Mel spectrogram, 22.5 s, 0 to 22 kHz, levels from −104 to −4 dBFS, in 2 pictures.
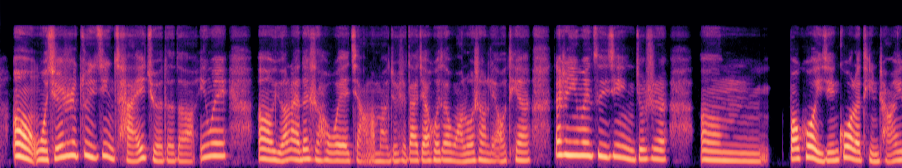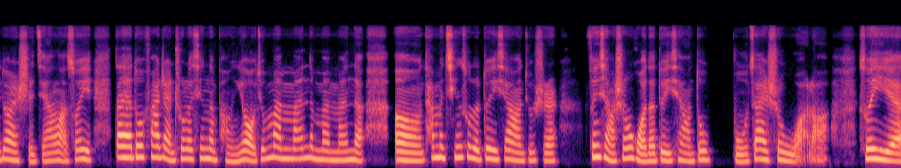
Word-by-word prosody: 嗯， 250 -10 +7
我 220 0 +4
其 245 +5 +2
实 295 - +3
是 310 -1 +4
最 295 -4 +1
近 275 -3 0
才 190 +2 -1
觉 190 -8 -3
得 180 0 -6
的， 175 -1 -7
因 270 +4 -1
为， 300 0 +2 0.4
呃， 225 -3 +3
原 195 0 0
来 220 -2 +1
的 225 +2 +1
时 220 -2 -3
候 195 +1 -3
我 190 0 -1
也 185 0 +1
讲 180 -1 -7
了 - - -7
嘛， 175 -1 -6
就 180 0 -7
是 190 - -7
大 195 +1 -2
家 190 -1 -1
会 200 0 -2
在 200 0 -1
网 170 -3 -4
络 185 +2 -1
上 195 -1 -3
聊 180 -1 -6
天， 195 0 -3 0.3
但 320 0 +4
是 325 -1 +6
因 315 0 +6
为 310 -1 +5
最 295 -3 +2
近 270 -6 0
就 225 +1 -1
是， 225 -2 -2 0.4
嗯， 190 -4 -2 0.2
包 230 +1 +5
括 255 -1 +6
已 185 - +2
经 195 +2 0
过 260 +2 +4
了 205 - +4
挺 185 -3 -4
长 180 +2 -5
一 205 - -1
段 215 -3 0
时 165 -4 -4
间 180 +2 -5
了， 195 0 -1
所 215 +4 -3
以 210 -2 0 0.2
大 265 0 +4
家 260 0 +7
都 270 0 +2
发 265 0 0
展 235 -6 0
出 230 +3 -3
了 225 -1 0
新 235 +1 -3
的 225 - +1
朋 175 -4 -6
友。 195 -2 +2
就 225 - -4
慢 255 0 0
慢 235 +2 -2
地 255 - -1
慢 215 -2 -1
慢 200 +1 -1
地， 185 -2 0 0.4
嗯， 195 -2 +4
他 260 - -4
们 260 -1 +2
倾 260 +1 0
诉 265 0 -3
的 230 -3 +1
对 230 -1 +1
象， 210 -3 -1
就 190 +1 -6
是 185 -1 -4 0.4
分 275 0 +3
享 245 -9 +1
生 245 +5 +1
活 180 -5 +3
的 175 0 +1
对 185 -1 0
象 185 -2 -3
都 210 +2 -2 0.3
不 165 0 -3
再 225 +3 +1
是 210 +1 -3
我 180 -4 -1
了， - - -7 0.4
所 230 -1 +3
以， 215 -4 +4
210 Hz, 270 characters per minute, -23 LUFS, 185-240 Hz, 0.4 s, 嗯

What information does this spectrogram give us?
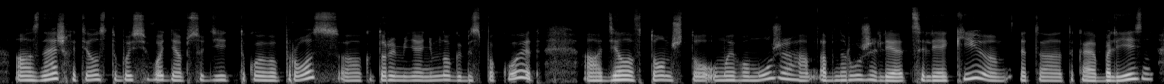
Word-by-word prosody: А, 195 -1 +3
знаешь, 215 +8 +3
хотела 215 -1 -1
с - - -8
тобой 205 +2 -1
сегодня 205 -2 -1
обсудить 200 +2 -5
такой 200 -1 -1
вопрос, 195 - 0
а, 180 0 -3
который 195 +3 -1
меня 185 0 -1
немного 185 +1 -1
беспокоит. 245 - -2 0.4
А, 180 0 +2
дело 205 +3 +5
в 190 - -12
том, 200 -1 0
что 185 0 -2
у - - -2
моего 190 -1 +1
мужа 225 0 0
обнаружили 190 -2 +1
целиакию- 185 - +1
это 175 -2 -2
такая 170 - 0
болезнь, 205 +10 +3
195 Hz, 140 wpm, -24 LUFS, 180-210 Hz, 0.4 s, дело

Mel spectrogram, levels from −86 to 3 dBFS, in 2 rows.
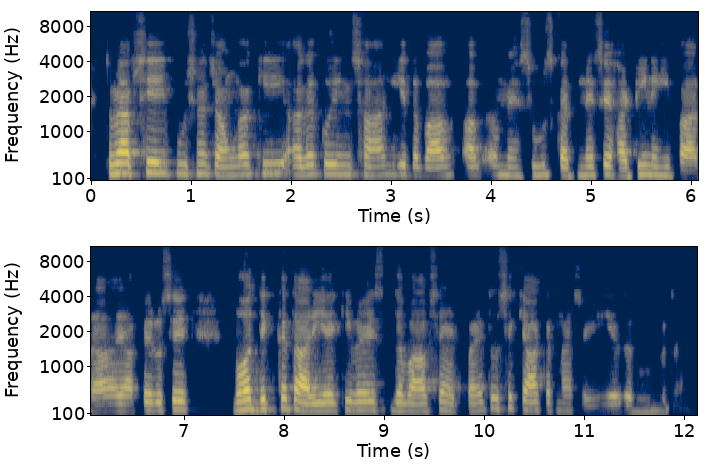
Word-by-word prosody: तो 185 - +2
मैं 200 - +10
आपसे 200 +2 +5
यही 205 - +2
पूछना 195 0 -5
चाहूँगा 180 0 0
कि 195 0 -5 0.3
अगर 180 +2 0
कोई 185 0 +2
इंसान 180 -1 -4
ये 185 - 0
दबाव 165 0 +2 0.2
अब 170 - -1
अ, - - -5
महसूस 170 +1 -8
करने 165 +2 -2
से 185 - +5
हट 155 +3 0
ही 180 - 0
नहीं 165 -2 -4
पा 135 -1 +3
रहा 145 +2 0
या 150 - +1
फिर 160 -1 0
उसे 175 0 +2 0.5
बहुत 180 +2 +8
दिक्कत 190 +1 +1
आ 155 -3 +9
रही 150 +1 +2
है 155 0 +2
कि 170 +3 -6
वह 165 0 0
इस 170 0 -8
दबाव 150 -2 +1
से 170 - -1
हट 145 - -8
पाए, 150 +1 -4
तो 205 - -6
उसे 200 +2 -6
क्या 180 -5 +2
करना 160 -2 -11
चाहिए? 145 -3 -19 0.2
ये 145 - -3
ज़रूर 130 -2 -10
बताएँ। - - -26
170 Hz, 225 wpm, -21 LUFS, 155-185 Hz, 0.5 s, मैं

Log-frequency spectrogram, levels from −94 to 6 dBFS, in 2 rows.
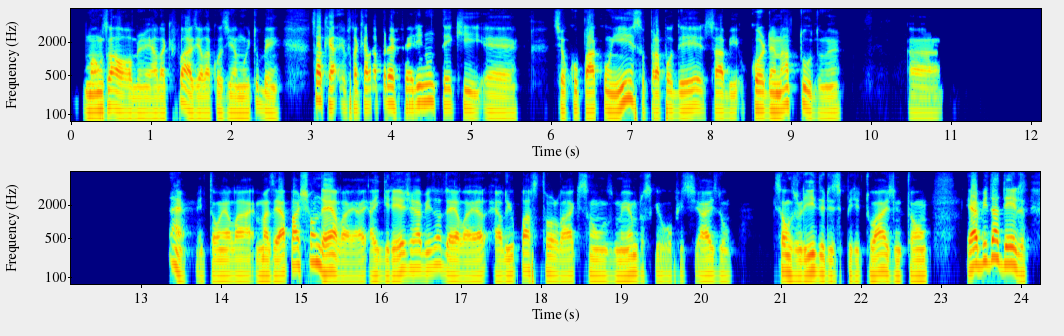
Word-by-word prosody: mãos 120 +3 +1
à 140 -2 +5
obra, 110 -2 +1
né, 105 - -3
ela 105 +1 -1
que 105 - -20
faz. 105 - +2
Ela 110 0 0
cozinha 110 -1 -5
muito 105 +8 -5
bem. 110 -8 -4 0.4
Só 190 - +7
que 170 - 0
a 150 - +4 0.2
só 135 - 0
que 140 - -1
ela 150 +1 +1
prefere 155 0 +1
não 175 +1 +1
ter 150 -3 -4
que, 130 -3 -5
eh, 110 -2 -3 0.5
se - - -4
ocupar 120 0 +2
com 120 0 -2
isso 160 +12 +1
pra 120 -1 +2
poder, 130 +2 -1
sabe, 115 -1 0
coordenar 125 +2 +2
tudo, 115 -9 -2
né. 110 +2 -4 0.8
A 105 -2 -4 2.5
É. - - 0
Então, 105 0 -3
ela 110 0 0
mas 110 0 0
é 110 - +5
a 125 - +6
paixão 170 +3 +2
dela. 125 - +5
É 95 +2 -1
é - - -3
a 105 - 0
igreja 110 +7 0
é 150 - +1
a - - +4
vida 150 +5 -2
dela. 105 -8 +1
E 105 +3 +1
ela 105 0 -1
e - - -1
o - - -4
pastor 125 -1 -1
lá 105 +1 0
que - - -20
são 110 -2 -4
os 100 - -9
membros 110 +3 -3
que - - -11
oficiais 110 0 -4
do 105 -2 -9 0.5
que - - -26
são 130 -1 +4
os 110 - -3
líderes 110 0 0
espirituais, 110 +3 -1
então, 105 +1 -3 0.5
é 150 - +5
a 170 - +12
vida 200 +6 +5
deles. 170 - +3
115 Hz, 180 wpm, -23 LUFS, 105-135 Hz, 2.5 s, a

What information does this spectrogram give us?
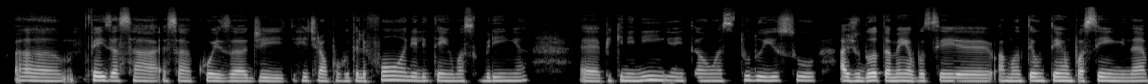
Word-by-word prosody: hã, 170 -3 0 0.3
fez 185 -2 +5
essa 170 -2 0
essa 165 -2 -1
coisa 155 0 0
de 150 -1 -3
retirar 165 -1 -2
um - - -4
pouco 160 +1 -7
o - - -10
telefone, 185 +5 +1
ele 170 -1 -1
tem 165 0 -1
uma 160 0 -2
sobrinha, 170 +2 -3 0.5
eh, 155 -1 0
pequenininha, 180 +3 0
então 170 0 -4
ass 170 +1 -1
tudo 190 -2 -1
isso 180 0 -2 0.2
ajudou 170 0 +5
também, 170 -1 +3
a - - 0
você 155 -1 0
a 175 - -1
manter 160 +1 +2
um 170 - +2
tempo, 170 -1 +2
assim, 160 0 +2
né, 165 +1 -1
170 Hz, 160 wpm, -23 LUFS, 160-175 Hz, 0.5 s, fez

